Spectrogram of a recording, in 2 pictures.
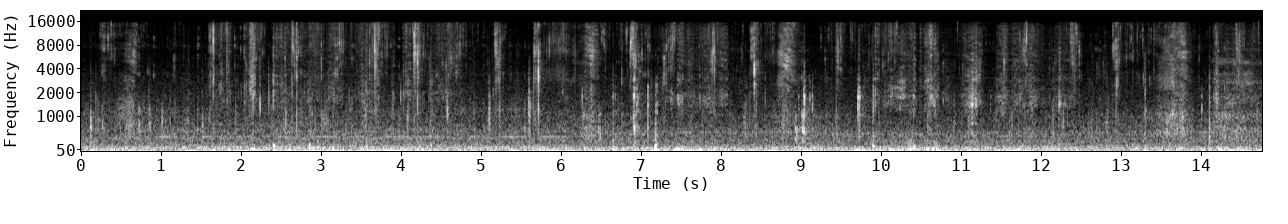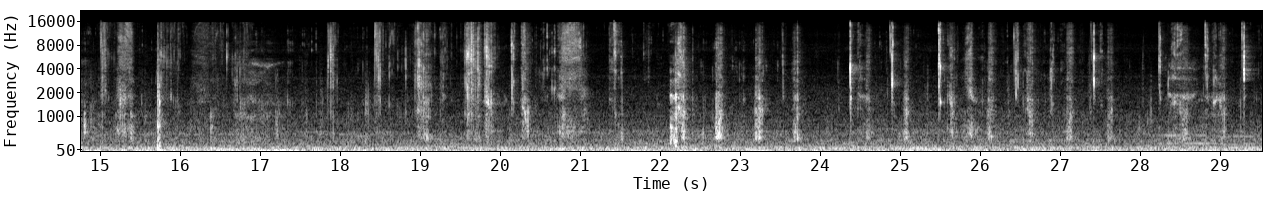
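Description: Close-miked chewing and wet mouth sounds of someone eating handfuls of rice with pakoda kadhi, with many short sharp lip smacks and clicks. A low steady hum runs underneath.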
